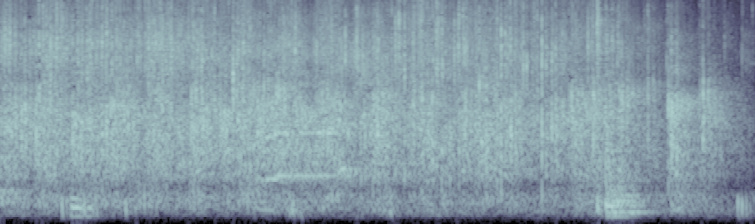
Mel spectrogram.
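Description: An audience applauds together, a dense, steady wash of many hands clapping that holds for several seconds before tapering off near the end, with faint voices mixed in.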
